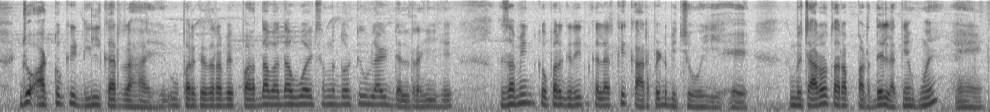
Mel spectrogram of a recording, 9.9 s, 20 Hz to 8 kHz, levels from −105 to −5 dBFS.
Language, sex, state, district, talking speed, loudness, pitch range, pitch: Hindi, male, Andhra Pradesh, Chittoor, 230 wpm, -33 LUFS, 120-155 Hz, 135 Hz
